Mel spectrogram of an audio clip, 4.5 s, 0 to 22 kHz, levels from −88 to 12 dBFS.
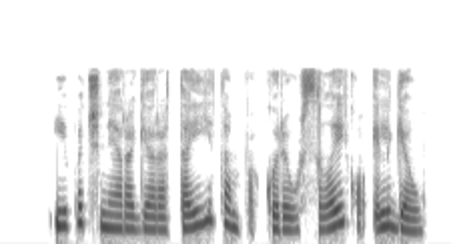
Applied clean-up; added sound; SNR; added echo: none; none; none; none.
